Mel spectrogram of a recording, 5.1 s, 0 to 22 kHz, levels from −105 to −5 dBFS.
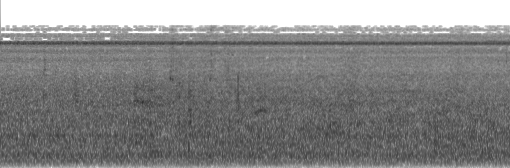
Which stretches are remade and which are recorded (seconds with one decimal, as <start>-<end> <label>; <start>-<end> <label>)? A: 0.0-1.6 recorded; 1.6-5.1 remade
